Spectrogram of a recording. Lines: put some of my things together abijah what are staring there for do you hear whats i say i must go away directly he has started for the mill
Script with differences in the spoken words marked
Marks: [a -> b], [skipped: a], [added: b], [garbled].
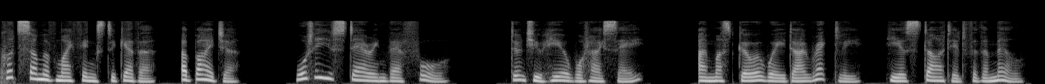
put some of my things together abijah what are [added: you] staring there for [do -> don't] you hear [whats -> what] i say i must go away directly he has started for the mill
